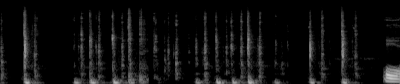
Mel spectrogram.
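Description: Typing on a Commodore Plus/4's keyboard: a quick, uneven run of key clicks with a short pause about halfway, and a man's voice coming in at the very end.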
